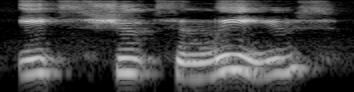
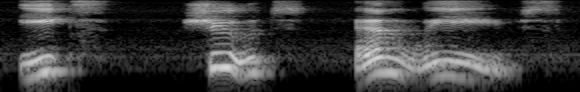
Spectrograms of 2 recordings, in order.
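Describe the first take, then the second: First: It is said without pauses between words. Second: It is said with pauses between words.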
